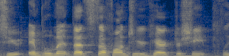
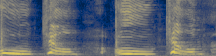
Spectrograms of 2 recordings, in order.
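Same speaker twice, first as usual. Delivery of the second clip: shrill, booming, loud shrieking cheer; 11 semitones higher, 11 dB louder than usual. Picturing a player's character cheering in the back, imitating Theon. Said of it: "picturing, like, Theon in the back going".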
